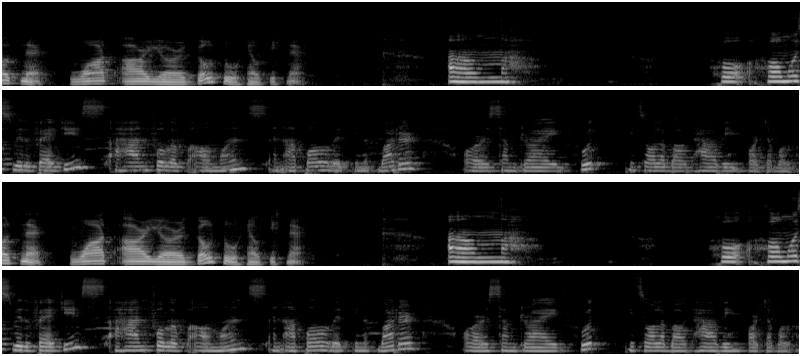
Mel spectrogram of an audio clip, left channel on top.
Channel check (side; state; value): both; normal; correlation 0.38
